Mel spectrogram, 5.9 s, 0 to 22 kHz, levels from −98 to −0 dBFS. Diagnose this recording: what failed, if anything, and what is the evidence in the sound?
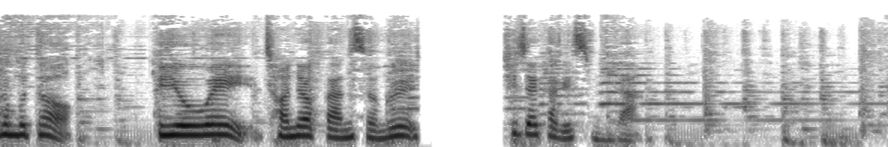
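Call processing: a speech-oriented noise suppressor applied to music or sounds stays engaged throughout. It treats sustained content and decay as noise, so the level swings by roughly 10 dB. On a waveform the envelope breathes, with onsets intact and held portions shrinking.

The same stage produces sound cut by the noise suppressor from 0.48 to 1.07 s, about half a second in all, dipping about 19 dB at its deepest, and again from 4.47 s to the end, about 10 dB down. A spectrogram shows energy thinning and tails truncated there while transients persist.

Playback: a playback stall from 2.79 to 3.37 s silences the output for 0.56 s mid-flow before the sound continues. The waveform shows a flat, silent gap and the spectrogram a blank vertical band, likely from the player running out of buffered data or a blocked thread.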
